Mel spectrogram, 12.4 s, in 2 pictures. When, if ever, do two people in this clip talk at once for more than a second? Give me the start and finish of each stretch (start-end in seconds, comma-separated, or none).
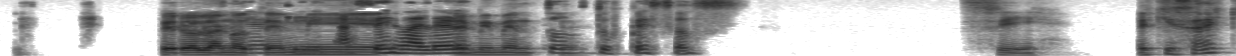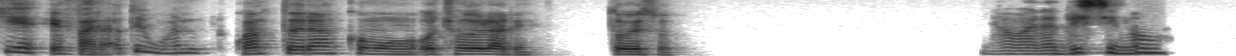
1.0-3.0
